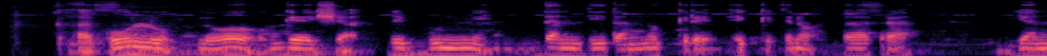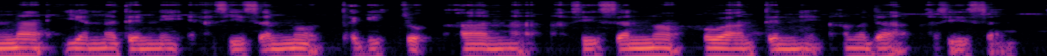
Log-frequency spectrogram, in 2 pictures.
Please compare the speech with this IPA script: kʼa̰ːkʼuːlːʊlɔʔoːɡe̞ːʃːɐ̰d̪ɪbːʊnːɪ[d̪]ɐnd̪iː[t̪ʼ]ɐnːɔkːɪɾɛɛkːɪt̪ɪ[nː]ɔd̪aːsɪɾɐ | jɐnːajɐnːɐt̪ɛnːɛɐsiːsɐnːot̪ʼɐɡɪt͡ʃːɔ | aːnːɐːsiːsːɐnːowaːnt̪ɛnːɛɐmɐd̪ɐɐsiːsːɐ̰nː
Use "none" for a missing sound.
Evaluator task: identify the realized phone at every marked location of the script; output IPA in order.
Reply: d̪, t̪, n

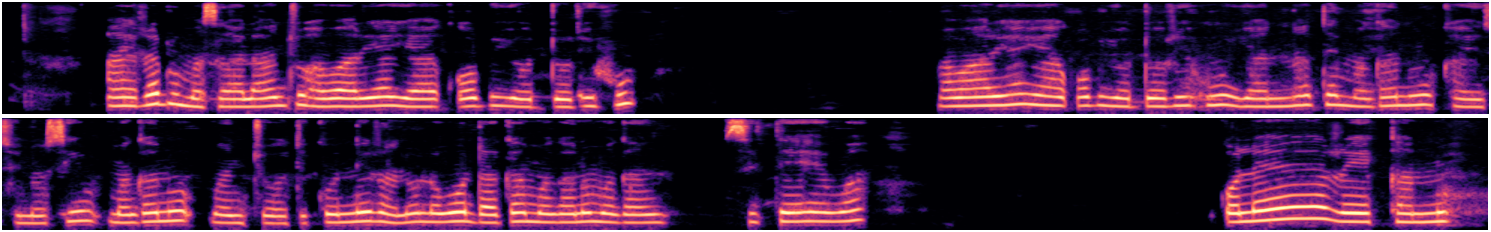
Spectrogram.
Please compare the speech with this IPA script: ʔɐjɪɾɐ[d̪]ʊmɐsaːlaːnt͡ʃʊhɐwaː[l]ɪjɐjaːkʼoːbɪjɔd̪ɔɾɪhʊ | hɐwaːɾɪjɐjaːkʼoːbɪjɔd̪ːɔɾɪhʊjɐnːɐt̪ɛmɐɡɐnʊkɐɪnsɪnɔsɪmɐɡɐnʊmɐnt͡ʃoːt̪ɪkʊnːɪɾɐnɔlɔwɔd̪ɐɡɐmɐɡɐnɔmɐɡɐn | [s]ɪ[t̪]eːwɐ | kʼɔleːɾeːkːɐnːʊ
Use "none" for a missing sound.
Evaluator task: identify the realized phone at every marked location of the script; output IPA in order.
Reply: d̪, ɾ, s, t̪

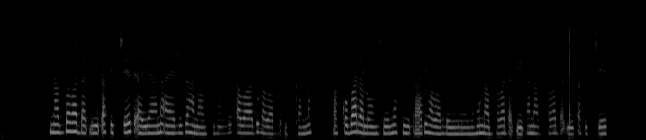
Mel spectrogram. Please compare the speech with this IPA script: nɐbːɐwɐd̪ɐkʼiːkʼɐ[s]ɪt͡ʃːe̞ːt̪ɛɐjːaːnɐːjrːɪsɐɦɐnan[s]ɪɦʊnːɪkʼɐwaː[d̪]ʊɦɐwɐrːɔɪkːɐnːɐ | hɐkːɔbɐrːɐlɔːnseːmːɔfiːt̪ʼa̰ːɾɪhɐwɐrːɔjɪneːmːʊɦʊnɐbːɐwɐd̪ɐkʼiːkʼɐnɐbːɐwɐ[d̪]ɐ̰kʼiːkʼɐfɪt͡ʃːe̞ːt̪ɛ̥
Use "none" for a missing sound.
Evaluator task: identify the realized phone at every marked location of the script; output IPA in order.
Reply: f, f, d̪, d̪

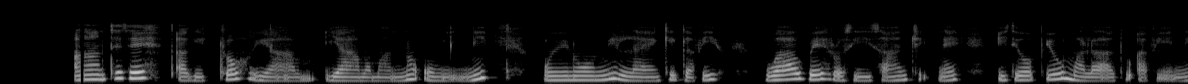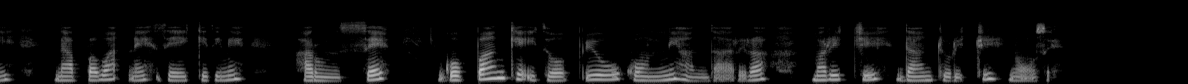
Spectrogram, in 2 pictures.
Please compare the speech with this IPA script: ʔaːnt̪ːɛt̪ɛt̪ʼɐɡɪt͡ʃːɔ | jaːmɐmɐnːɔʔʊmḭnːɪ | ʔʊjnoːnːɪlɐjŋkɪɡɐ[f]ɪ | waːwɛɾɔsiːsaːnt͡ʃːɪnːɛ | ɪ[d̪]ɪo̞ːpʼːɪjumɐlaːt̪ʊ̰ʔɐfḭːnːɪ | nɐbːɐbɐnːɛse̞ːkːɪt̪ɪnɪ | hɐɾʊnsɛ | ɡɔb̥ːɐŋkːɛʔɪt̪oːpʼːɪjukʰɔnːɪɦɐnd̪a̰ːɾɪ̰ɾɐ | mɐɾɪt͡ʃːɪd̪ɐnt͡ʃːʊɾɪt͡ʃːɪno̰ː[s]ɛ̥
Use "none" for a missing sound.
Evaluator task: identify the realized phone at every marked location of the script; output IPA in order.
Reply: f, t̪, s

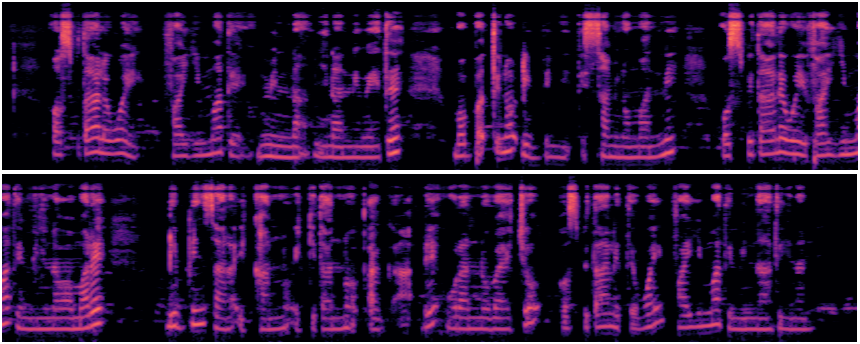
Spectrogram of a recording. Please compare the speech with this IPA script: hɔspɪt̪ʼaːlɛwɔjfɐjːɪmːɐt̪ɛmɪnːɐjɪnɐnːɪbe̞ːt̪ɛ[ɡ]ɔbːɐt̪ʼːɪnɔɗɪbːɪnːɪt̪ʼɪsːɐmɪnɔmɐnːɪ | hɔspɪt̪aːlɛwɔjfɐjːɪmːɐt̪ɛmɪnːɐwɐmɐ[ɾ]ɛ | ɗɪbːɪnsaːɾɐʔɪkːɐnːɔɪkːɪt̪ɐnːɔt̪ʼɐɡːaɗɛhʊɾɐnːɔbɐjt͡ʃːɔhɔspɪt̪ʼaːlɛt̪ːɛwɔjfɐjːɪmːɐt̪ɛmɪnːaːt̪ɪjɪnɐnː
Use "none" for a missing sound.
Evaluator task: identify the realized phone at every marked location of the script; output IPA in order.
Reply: b, ɾ

